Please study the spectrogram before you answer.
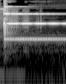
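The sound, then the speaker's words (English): An old cash register bell rings as the drawer opens: one bright, high metallic ding that sustains with a slight pulsing shimmer for under a second. “Some of us may remember the old cash registers that require you to input the amount of the sale and then pull a handle. When the handle is pulled, you get that bell sound and the cash drawer opens up.”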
